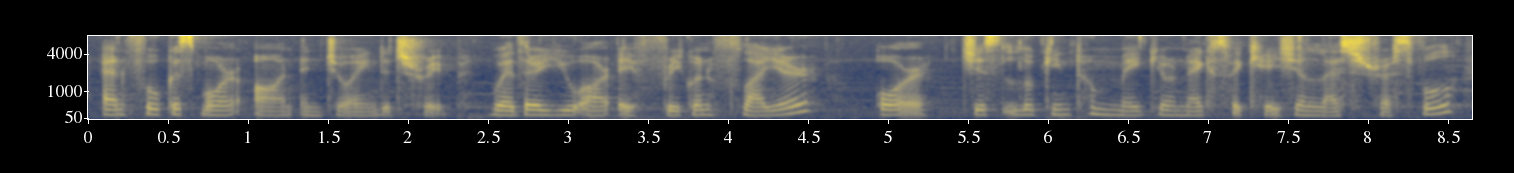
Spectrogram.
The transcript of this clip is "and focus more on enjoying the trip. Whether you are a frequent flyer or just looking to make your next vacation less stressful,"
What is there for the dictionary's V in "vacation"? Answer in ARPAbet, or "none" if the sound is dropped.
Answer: F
